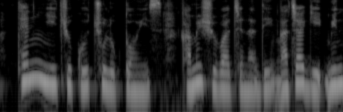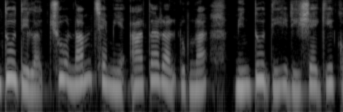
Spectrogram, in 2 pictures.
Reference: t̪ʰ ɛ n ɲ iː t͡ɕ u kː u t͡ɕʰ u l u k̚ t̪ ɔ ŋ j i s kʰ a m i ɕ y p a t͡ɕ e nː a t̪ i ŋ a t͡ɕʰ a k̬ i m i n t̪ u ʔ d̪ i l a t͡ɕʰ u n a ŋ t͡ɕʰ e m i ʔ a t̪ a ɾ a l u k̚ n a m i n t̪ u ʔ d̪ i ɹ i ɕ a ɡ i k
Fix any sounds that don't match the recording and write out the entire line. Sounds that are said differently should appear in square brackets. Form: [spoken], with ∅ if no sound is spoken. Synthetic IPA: t̪ʰ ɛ n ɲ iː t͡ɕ u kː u t͡ɕʰ u l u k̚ t̪ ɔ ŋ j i s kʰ a m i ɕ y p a t͡ɕ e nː a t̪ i ŋ a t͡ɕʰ a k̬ i m i n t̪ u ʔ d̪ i l a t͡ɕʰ u n a [m] t͡ɕʰ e m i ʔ a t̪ a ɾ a l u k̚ n a m i n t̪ u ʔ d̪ i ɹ i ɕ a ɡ i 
